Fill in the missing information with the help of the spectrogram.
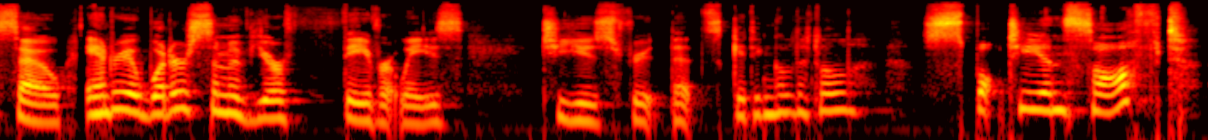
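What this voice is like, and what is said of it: Put-on English accent. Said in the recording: “how's my English accent coming along?”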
